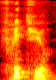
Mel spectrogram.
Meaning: 1. the act of frying 2. fried product 3. anything that assists in frying such as butter and oil 4. signal interference in radios and etc, crackling 5. chip shop, fish and chips takeaway
- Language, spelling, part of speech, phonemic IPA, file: French, friture, noun, /fʁi.tyʁ/, Fr-friture.ogg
